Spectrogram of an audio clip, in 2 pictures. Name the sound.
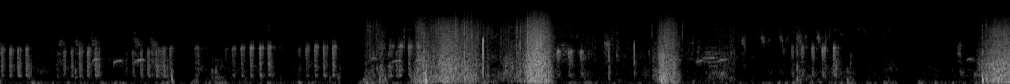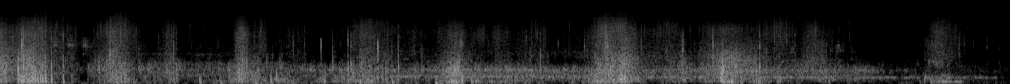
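indian cuckoo calling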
